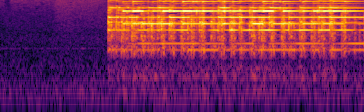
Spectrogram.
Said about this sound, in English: Roland King's phone is ringing.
